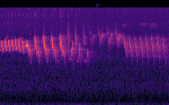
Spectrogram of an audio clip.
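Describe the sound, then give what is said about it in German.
Bright, high chirps from birds come in quick rhythmic series, fairly faint, over a low background hum where insects such as bees buzz. “hörst das Zwitschern der Vögel und das Summen der Bienen und die Geräusche anderer Insekten um dich herum,”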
